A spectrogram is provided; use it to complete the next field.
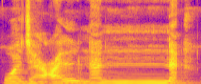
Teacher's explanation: சோ இந்த மத் consider பண்ணப்படாது நம்ம சேர்த்து தான் ஓதுவோம் வஜல் நன்ன நூன் முஷதா குன்னா செஞ்சு ஓதணும்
